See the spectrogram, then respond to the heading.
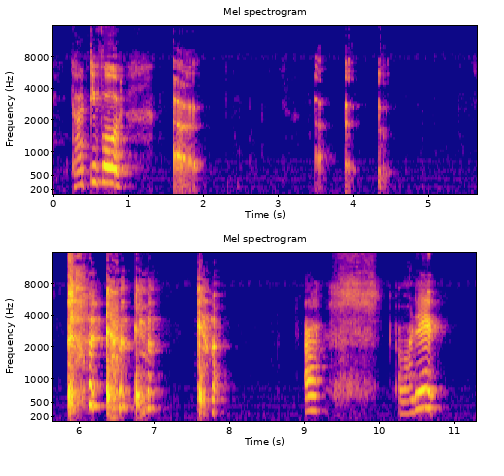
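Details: A run of deep, croaking burps of varying length with pauses between them, after drinking Coca-Cola in a burping challenge; repeated real belching.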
